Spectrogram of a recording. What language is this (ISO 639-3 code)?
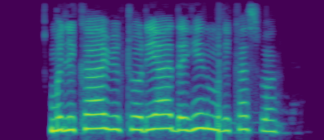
pus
